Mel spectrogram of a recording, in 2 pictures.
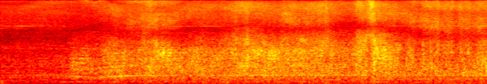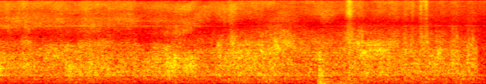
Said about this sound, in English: Just capturing that moment, a rare moment of a hand dryer on a football ground that actually works. I wonder what that sounds like in the microphone.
